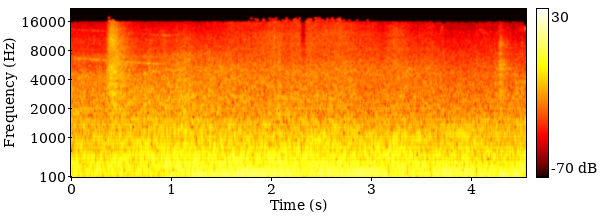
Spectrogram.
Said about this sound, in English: Loud truck. Big truck. It's going to be loud here for a second.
